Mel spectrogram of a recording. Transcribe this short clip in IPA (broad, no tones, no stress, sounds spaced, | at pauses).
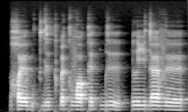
χ ʏː b o̰ k d ɨː k ɓ œ k v ɔ k ɘ k ɡ͡b ɨː | l iː d œː v ʏː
